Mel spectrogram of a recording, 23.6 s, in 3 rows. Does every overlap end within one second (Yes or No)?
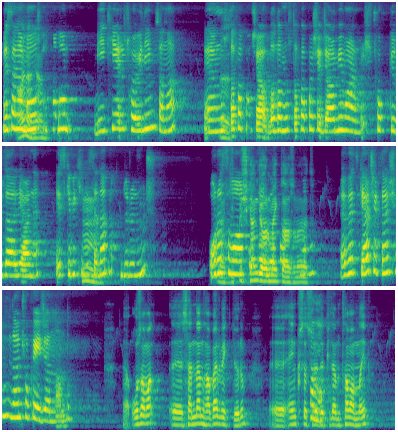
No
